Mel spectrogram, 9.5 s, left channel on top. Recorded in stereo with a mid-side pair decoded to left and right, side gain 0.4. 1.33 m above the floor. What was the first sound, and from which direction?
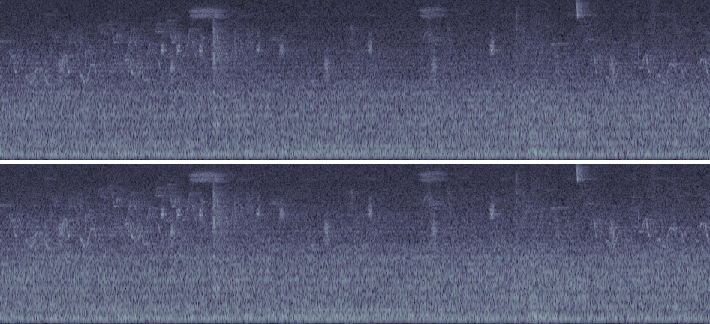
An insect, 10° right.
